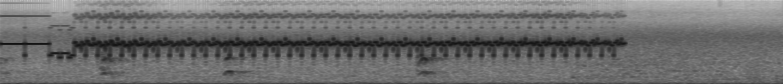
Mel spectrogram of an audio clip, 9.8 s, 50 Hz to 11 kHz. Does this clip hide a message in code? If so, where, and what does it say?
Yes: SSTV (slow-scan television), Robot 36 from 0.0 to 7.8 s, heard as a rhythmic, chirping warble, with radio static and street noise.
